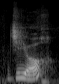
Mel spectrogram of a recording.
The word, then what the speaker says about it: Dior: em francês mas atenção às vezes quando uma palavra se termina em R Nem sempre mas às vezes você deve pronunciar o resto é o caso de Dior e Accor aquela famosa regionais quando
